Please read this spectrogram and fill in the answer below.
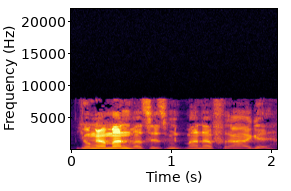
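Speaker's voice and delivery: the wolf calls out to him; wolf calling. Acted. Wolf calls to the young man leaving the forest, loud. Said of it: "rief der Wolf ihm zu".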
